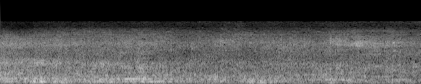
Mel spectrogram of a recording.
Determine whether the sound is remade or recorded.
remade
